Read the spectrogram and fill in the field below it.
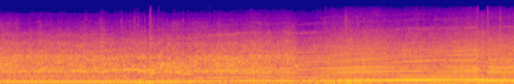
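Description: A racing car engine drones loudly, its pitch climbing steadily as it speeds up.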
